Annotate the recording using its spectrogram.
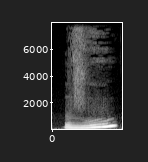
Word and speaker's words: vous: Vous êtes. Same thing here. Notice that final S is not pronounced.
